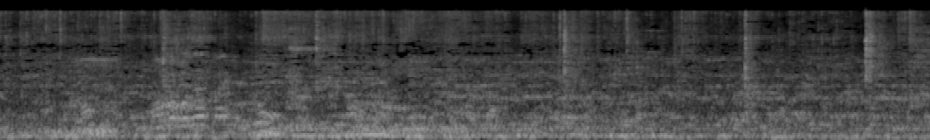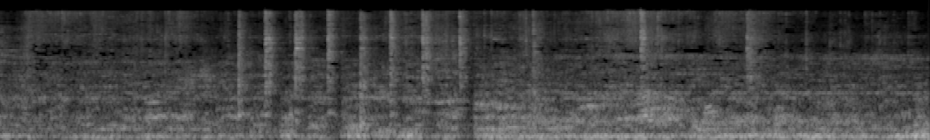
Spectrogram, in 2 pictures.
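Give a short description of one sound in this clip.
Eggs sizzle on a hot griddle.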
